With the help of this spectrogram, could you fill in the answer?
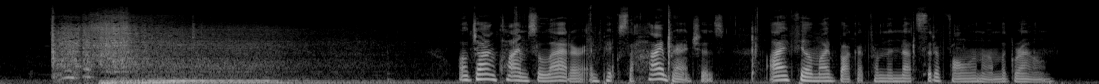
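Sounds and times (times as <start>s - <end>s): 
pickup truck engine starting and running: 0.5s - 4.6s
speech: 4.6s - 10.6s.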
